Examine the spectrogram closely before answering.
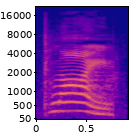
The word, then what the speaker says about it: climb: means to get something and letter b is silent when it stands at the under words and it is preceded by letter m so letter m stands before that and we read comb thumb num lim lam climb and its derivative climber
